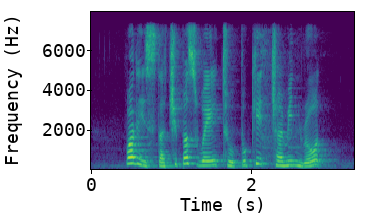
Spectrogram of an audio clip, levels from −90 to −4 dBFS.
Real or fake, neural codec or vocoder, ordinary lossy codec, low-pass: real; none; none; 7.2 kHz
